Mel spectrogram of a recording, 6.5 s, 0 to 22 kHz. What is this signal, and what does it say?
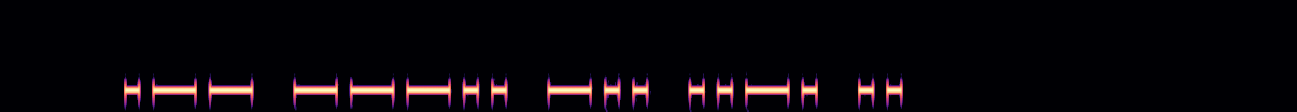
Morse code, heard as a keyed tone, about 17 wpm, 700 Hz. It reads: W8DFI
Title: USA Call Signs - 5 Characters - 17wpm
